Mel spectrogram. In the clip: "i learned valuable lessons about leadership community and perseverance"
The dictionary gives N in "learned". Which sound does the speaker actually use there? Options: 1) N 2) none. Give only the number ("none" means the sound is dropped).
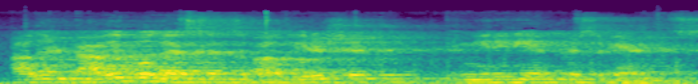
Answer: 2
